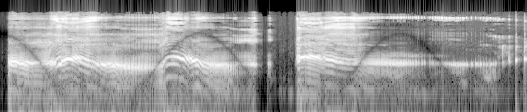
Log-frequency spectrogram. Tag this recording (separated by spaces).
effects brutal demonic sound creepy game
